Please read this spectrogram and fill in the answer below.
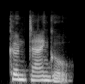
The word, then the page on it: contango: Indian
